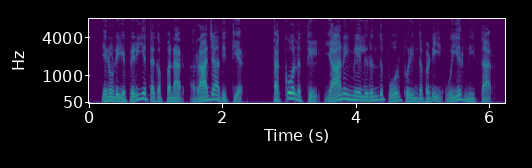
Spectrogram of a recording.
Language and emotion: Tamil, neutral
